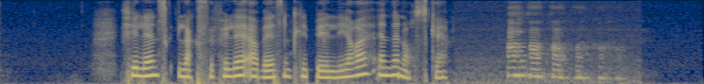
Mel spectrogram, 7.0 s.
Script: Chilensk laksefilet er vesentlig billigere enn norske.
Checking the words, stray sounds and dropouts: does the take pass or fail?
fail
